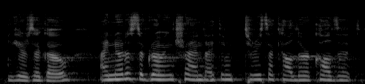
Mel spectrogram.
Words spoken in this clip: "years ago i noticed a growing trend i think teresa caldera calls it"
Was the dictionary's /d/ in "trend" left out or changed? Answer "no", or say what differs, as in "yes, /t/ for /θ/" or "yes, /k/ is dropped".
no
